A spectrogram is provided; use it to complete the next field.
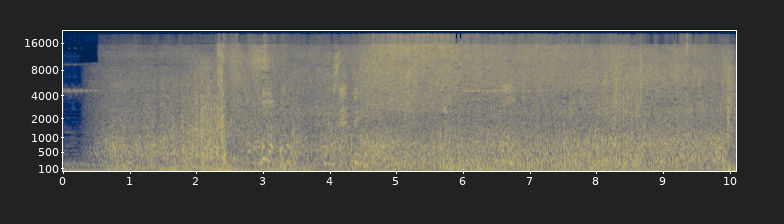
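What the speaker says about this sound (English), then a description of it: "At sunset by the open sea, a man watches rolling waves" Ocean waves rolling onto a sandy shore at sunset on the open sea, heard as a steady, loud, broadband wash with continuous surf and some wind noise on the microphone throughout.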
